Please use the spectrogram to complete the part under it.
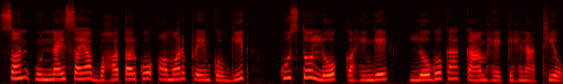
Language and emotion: Nepali, neutral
